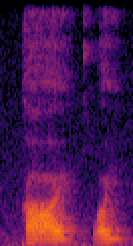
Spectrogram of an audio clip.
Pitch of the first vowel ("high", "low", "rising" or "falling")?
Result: high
